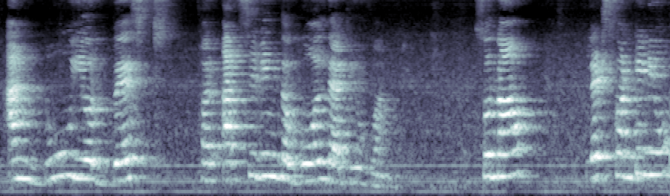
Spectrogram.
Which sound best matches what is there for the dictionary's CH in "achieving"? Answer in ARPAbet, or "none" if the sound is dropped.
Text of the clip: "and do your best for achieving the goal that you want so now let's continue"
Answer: S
